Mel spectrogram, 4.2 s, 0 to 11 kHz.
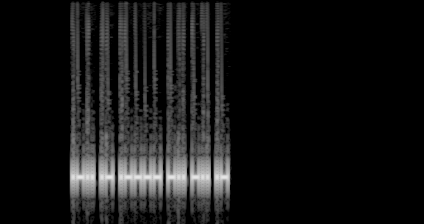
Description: Morse code, heard as a keyed tone, about 52 wpm, 700 Hz. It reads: LA1DDA
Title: DXCC-100 Call Signs - 6 Characters - 50wpm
